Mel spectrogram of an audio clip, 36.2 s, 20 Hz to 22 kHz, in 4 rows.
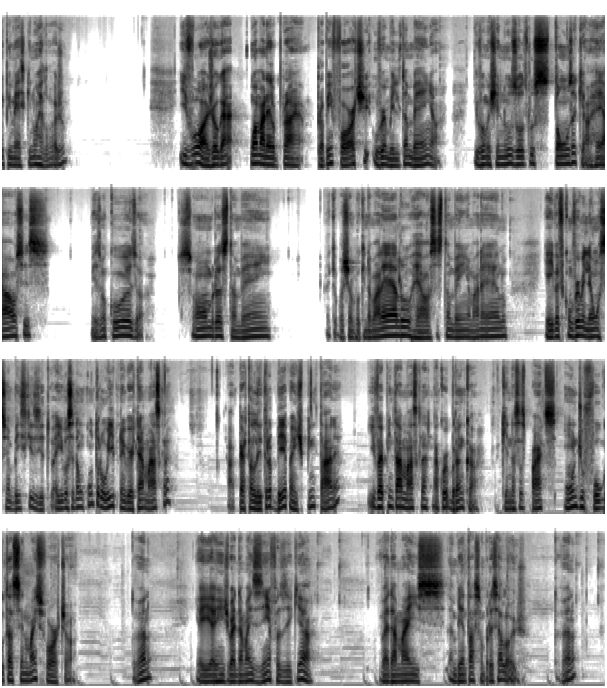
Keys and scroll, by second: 17.5 Return, 19.9 ctrl+i, 21.7 b.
